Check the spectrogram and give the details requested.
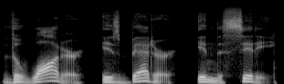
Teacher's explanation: In American English, the t becomes a soft d. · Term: flap t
